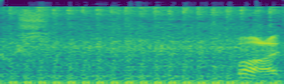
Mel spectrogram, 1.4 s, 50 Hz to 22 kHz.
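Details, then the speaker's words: 2011 150cc GY6 scooter trike, about 12 hp, restrictor removed, cold start, open exhaust, fresh valve job and new carburetor: quick, even putter with no misses or clatter; normal idle. "i've got this thing tuned in so well it's crazy open exhaust let her breathe a little bit"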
